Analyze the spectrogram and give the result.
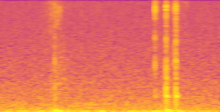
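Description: Long nail tips type on a backlit MacBook Pro keyboard with plastic keycaps set in an aluminum body. A few sparse, sharp clicks with a bright, high edge stand out over a low, quiet background, each dying away almost instantly.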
